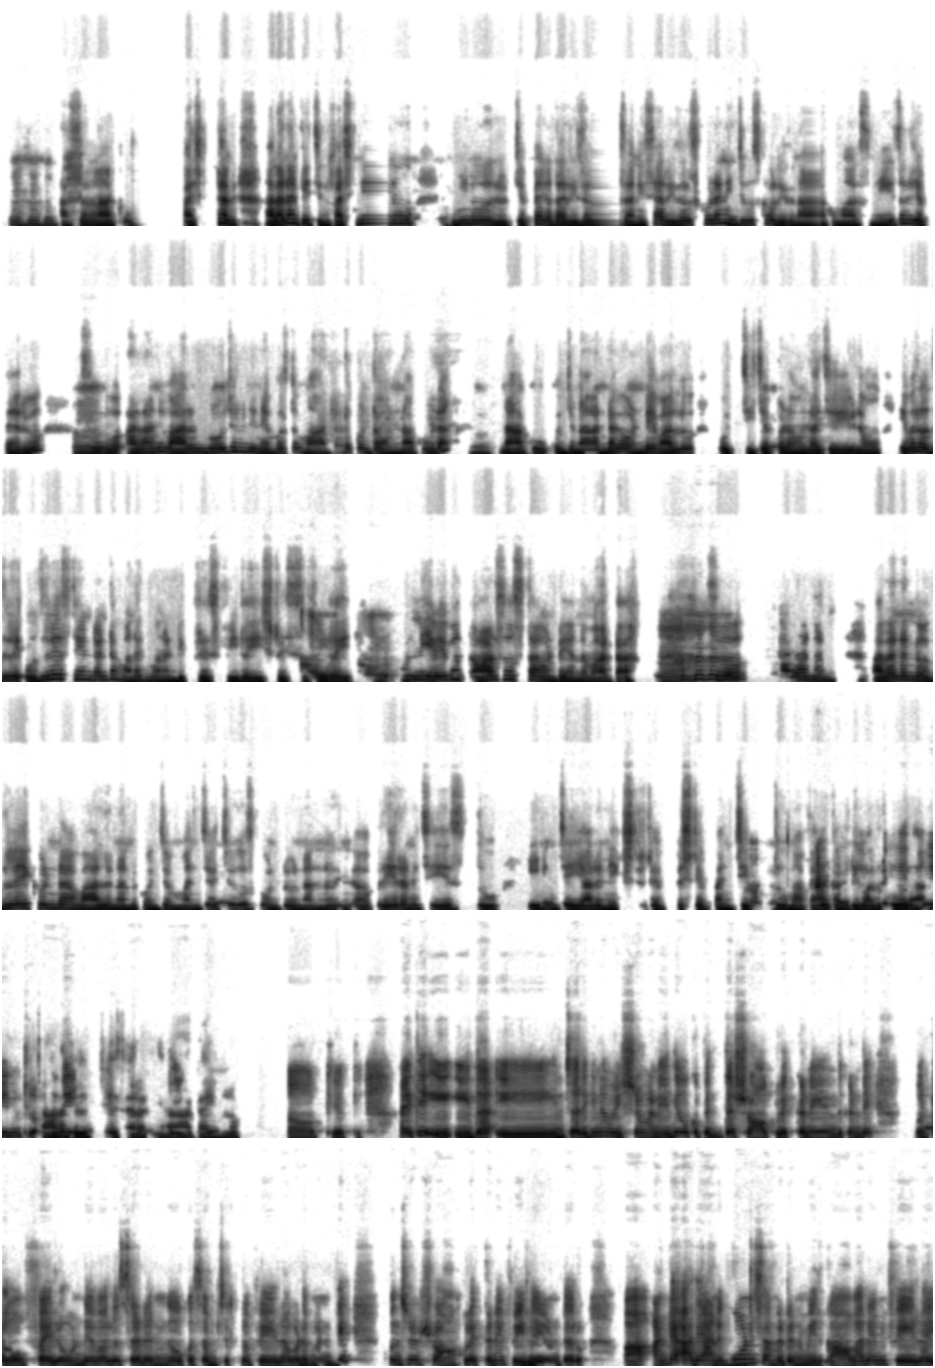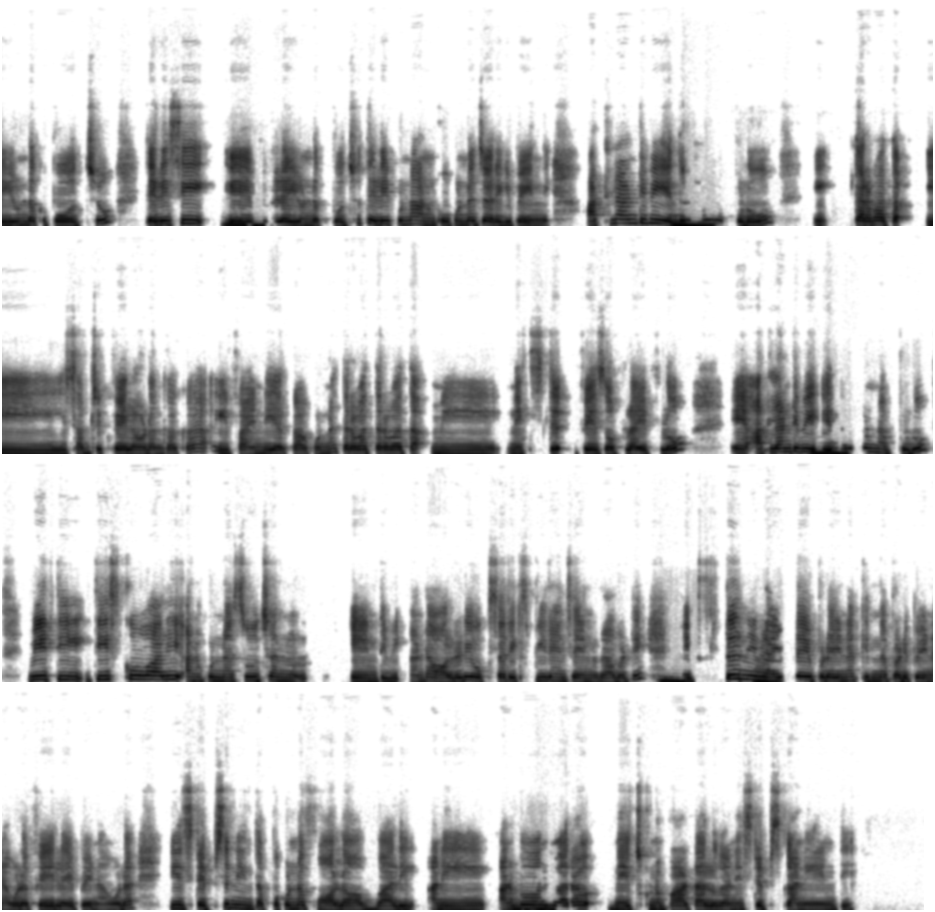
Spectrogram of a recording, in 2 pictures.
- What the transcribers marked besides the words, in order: in English: "ఫస్ట్"; distorted speech; in English: "ఫస్ట్"; in English: "రిజల్ట్స్"; in English: "రిజల్ట్స్"; in English: "సో"; other background noise; in English: "డిప్రెస్"; in English: "స్ట్రెస్"; in English: "థాట్స"; giggle; chuckle; in English: "సో"; in English: "నెక్స్ట్ స్టెప్ స్టెప్"; static; in English: "ఫ్యాకల్టీ"; in English: "హెల్ప్"; in English: "షాక్"; in English: "టాప్"; in English: "సడెన్‌గా"; in English: "సబ్జెక్ట్‌లో ఫెయిల్"; in English: "షాక్"; in English: "సబ్జెక్ట్"; in English: "ఫైనల్ ఇయర్"; in English: "నెక్స్ట్ ఫేస్ ఆఫ్ లైఫ్‌లో"; in English: "ఆల్‌రెడి"; in English: "ఎక్స్‌పిరియన్స్"; in English: "నెక్స్ట్ మీ లైఫ్‌లో"; in English: "స్టెప్స్"; in English: "ఫాలో"; in English: "స్టెప్స్"
- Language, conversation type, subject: Telugu, podcast, మీ జీవితంలో ఎదురైన ఒక ఎదురుదెబ్బ నుంచి మీరు ఎలా మళ్లీ నిలబడ్డారు?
